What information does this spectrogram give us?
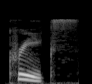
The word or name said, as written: creek's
